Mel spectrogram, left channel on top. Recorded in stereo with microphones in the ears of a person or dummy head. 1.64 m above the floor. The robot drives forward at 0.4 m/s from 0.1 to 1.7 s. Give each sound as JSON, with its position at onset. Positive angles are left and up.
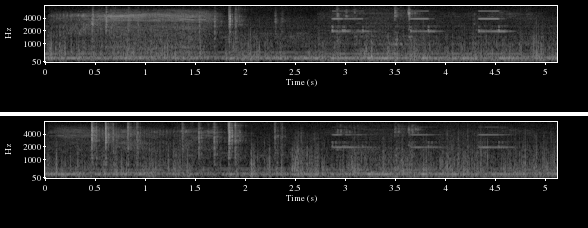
{"t": 0.5, "sound": "typing on a keyboard", "side_deg": -85, "distance_m": 1.9}
{"t": 2.7, "sound": "a microwave", "side_deg": 45, "distance_m": 3.0}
